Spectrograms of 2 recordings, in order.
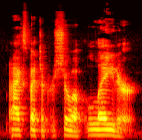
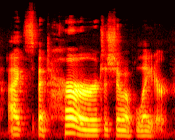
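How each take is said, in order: First: I stressed, rest of sentence falling. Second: Her punched much louder, falling off after; stress on her. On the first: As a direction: lean on the first word I. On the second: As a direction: hit the word her hard and drop. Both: Shown as a demonstration. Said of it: "We're changing our stress".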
